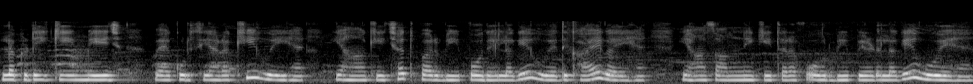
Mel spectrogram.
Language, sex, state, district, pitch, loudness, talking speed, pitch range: Hindi, female, Chhattisgarh, Bastar, 210 Hz, -17 LUFS, 180 wpm, 200-220 Hz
